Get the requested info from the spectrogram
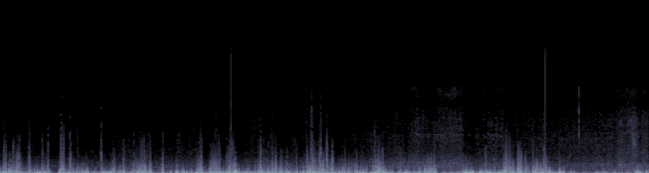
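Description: Wind buffeting the camera microphone from inside a moving vehicle, an uneven low rumble in gusts.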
